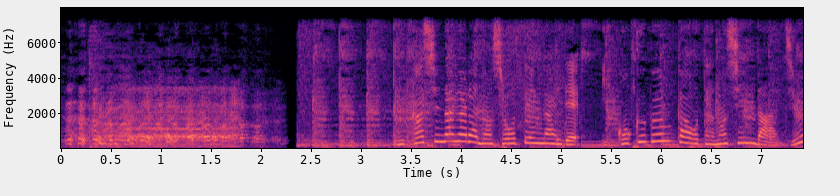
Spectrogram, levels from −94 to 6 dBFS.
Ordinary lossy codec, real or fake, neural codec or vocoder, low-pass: none; fake; codec, 16 kHz, 8 kbps, FreqCodec, larger model; 7.2 kHz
